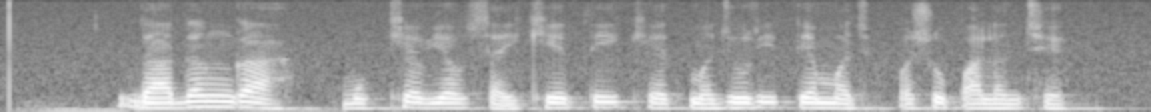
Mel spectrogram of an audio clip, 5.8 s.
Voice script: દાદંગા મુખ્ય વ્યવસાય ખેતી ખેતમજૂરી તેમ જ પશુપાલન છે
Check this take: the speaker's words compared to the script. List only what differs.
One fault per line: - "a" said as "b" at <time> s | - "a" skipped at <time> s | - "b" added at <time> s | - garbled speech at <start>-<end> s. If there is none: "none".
none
